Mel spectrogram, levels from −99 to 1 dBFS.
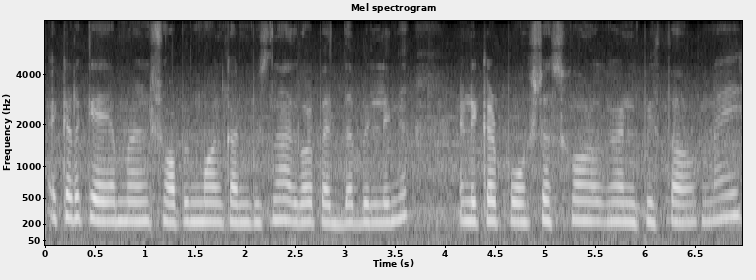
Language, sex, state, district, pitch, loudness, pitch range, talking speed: Telugu, female, Andhra Pradesh, Visakhapatnam, 225 Hz, -18 LUFS, 215-235 Hz, 120 wpm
